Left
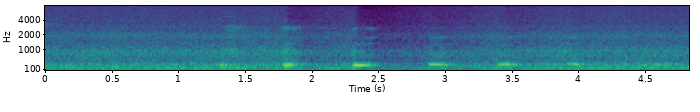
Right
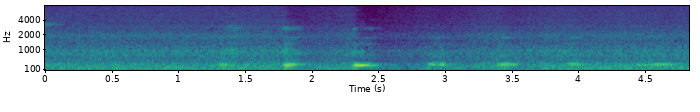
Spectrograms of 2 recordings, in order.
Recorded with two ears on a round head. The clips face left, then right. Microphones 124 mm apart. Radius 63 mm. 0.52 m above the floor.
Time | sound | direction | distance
1.3 | laughter | centre (ahead or behind) | 1.0 m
